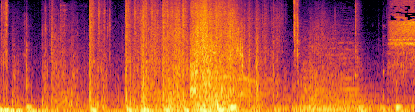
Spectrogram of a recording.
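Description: Gunfire in Counter-Strike: Global Offensive, with rapid, loud, close shots in clustered bursts and sharp cracks over several seconds. No one talks.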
